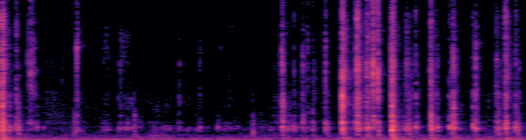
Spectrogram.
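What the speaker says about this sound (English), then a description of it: "you're gonna type in your name." Someone typing on a computer keyboard, quiet scattered keystrokes at first, then a faster, louder flurry of clicks, close and without speech.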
